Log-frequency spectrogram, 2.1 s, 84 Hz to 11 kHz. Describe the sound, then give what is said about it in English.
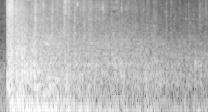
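Shells explode on a burning fire raft next to a warship in a river battle: one sudden heavy boom that rolls into a long, rumbling fade. “Osborne shoves 3 shells off the ship. They land on the fire raft, exploding and sinking it.”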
